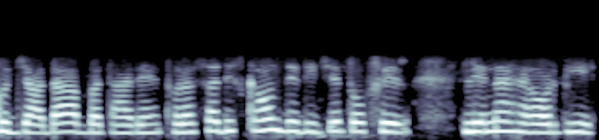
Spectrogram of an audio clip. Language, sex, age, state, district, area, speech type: Hindi, female, 18-30, Bihar, Muzaffarpur, rural, conversation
